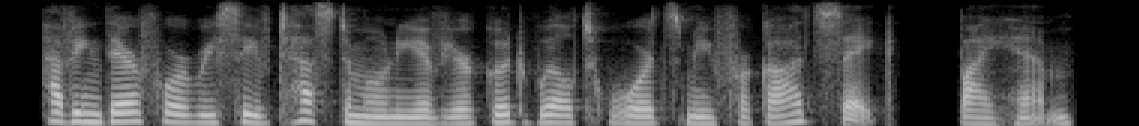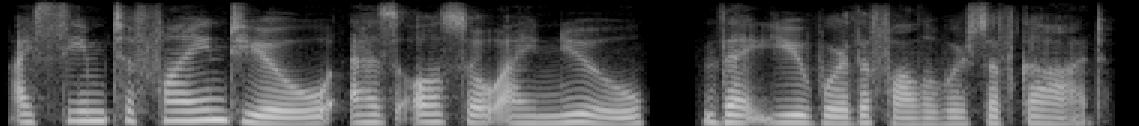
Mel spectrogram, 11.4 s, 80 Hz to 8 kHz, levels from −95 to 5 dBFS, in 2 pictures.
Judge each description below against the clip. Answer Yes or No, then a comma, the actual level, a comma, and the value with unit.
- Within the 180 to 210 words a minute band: No, average, 170 wpm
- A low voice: No, medium, 170 Hz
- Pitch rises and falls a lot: No, average, 3.3 semitones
